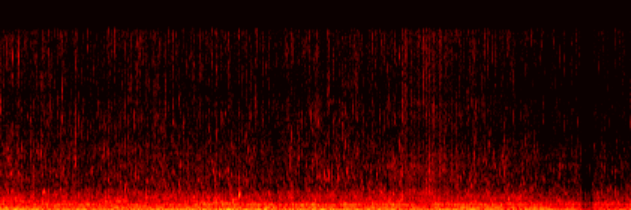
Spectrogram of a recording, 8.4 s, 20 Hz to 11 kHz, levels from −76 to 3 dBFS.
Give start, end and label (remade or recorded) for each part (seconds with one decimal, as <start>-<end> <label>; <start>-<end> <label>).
0.0-5.4 recorded; 5.4-6.1 remade; 6.1-8.4 recorded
